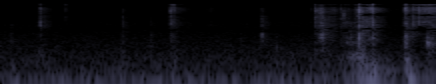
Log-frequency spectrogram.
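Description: Near silence with a few faint light clicks and taps from sheets of parchment paper being handled on a diamond painting canvas, then a brief soft rustle near the end as the paper is smoothed down by hand.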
